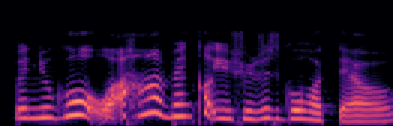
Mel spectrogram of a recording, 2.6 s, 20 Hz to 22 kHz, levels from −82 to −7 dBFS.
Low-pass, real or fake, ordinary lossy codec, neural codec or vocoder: none; real; none; none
